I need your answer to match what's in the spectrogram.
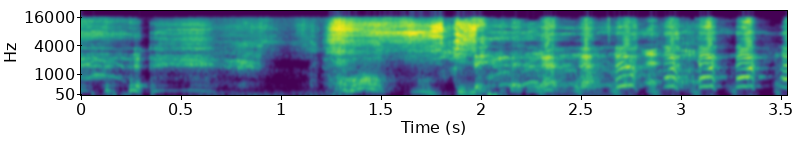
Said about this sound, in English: I have to sneeze.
